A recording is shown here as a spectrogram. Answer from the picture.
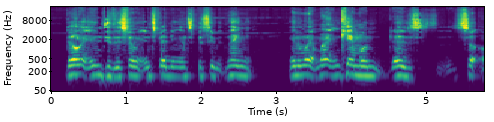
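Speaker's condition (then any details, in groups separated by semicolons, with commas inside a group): Cerebral palsy; affects all muscles; able to speak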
